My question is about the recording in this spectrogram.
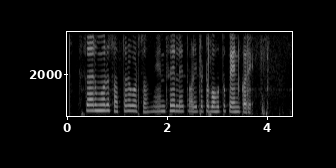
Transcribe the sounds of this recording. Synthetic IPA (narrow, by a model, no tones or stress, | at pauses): saɾmuɾɔsɔt̪ːɔɾɔbɔɾsɔmenseɦlet̪ɔɭipeʈɔbɔɦut̪upenkɔɾḛ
